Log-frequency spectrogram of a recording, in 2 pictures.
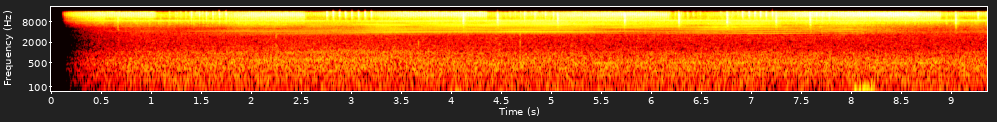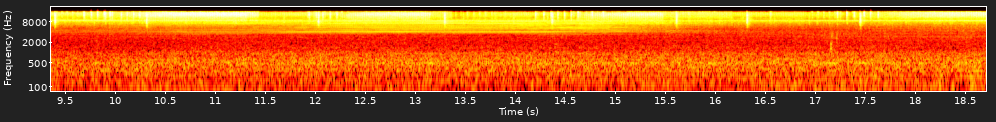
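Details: Handsome meadow katydid (Orchelimum pulchellum), song.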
